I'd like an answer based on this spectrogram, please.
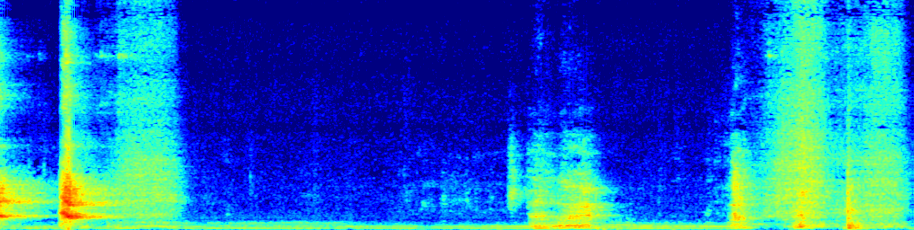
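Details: Young German Shepherd playing with pet cats: one loud, ringing bark opens, then a long quiet stretch with a low hum, followed by softer rough yaps and noisy scuffling bursts near the end.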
